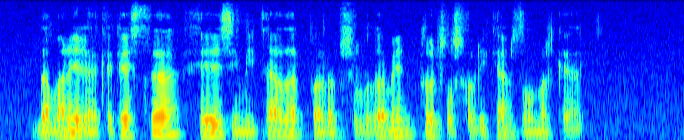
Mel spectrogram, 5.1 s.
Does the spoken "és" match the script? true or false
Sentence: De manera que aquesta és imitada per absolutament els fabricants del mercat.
true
